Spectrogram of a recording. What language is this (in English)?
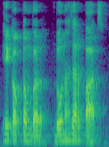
Marathi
